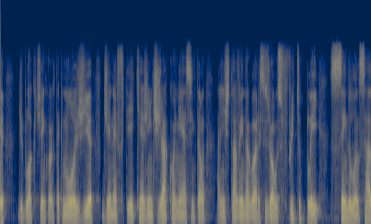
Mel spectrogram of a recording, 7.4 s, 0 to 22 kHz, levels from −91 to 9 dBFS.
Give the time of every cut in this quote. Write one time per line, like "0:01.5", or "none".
0:02.0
